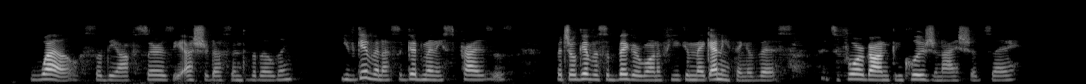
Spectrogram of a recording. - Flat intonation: Yes, narrow, 1.9 semitones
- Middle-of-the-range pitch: No, high, 210 Hz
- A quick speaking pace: Yes, fast, 215 wpm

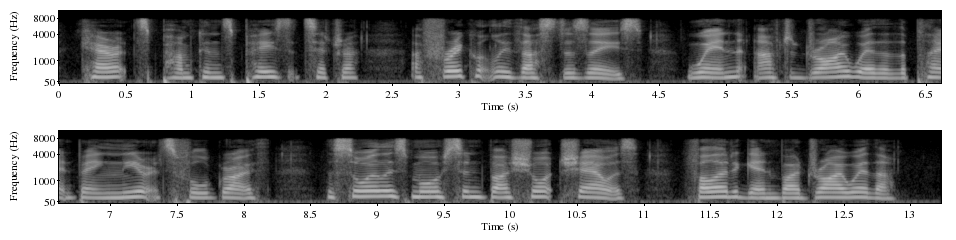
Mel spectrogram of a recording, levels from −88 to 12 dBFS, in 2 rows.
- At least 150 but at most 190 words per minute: No, average, 140 wpm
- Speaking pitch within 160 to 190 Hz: Yes, medium, 185 Hz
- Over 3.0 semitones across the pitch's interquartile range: No, narrow, 2.6 semitones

